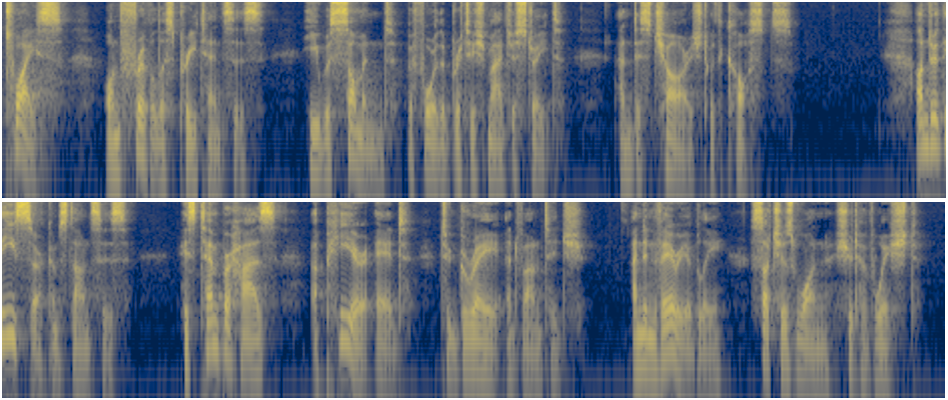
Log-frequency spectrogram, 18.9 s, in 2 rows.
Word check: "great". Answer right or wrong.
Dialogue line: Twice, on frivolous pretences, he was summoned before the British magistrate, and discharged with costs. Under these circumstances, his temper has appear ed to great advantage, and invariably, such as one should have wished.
wrong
